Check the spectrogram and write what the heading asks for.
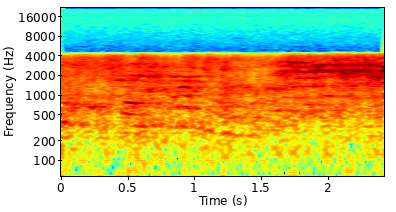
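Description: Dull thuds of a gymnast's hands and feet landing on a balance beam during a handspring flight series, one a little louder about half a second in, with voices in the background.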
